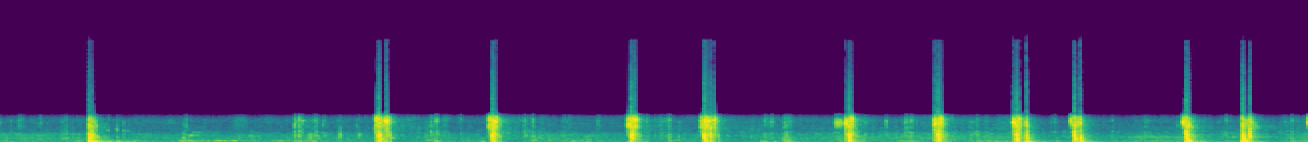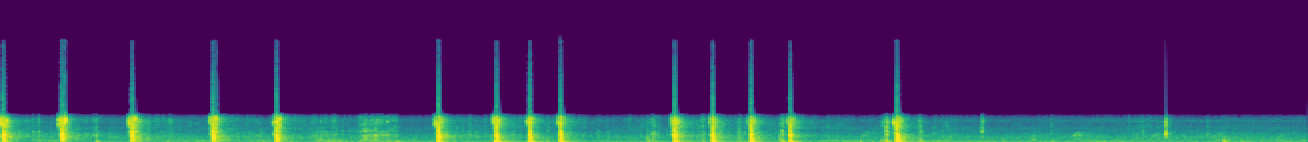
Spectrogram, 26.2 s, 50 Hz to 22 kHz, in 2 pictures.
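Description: Pneumatic roofing nail gun firing nails into 5/8-inch OSB roof decking: a long, irregular run of sharp shots, about one to two a second, some in quick pairs.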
